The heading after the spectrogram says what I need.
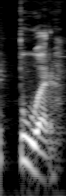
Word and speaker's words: poor: POOR को पढ़ते हैं पुअर, ऐसे पुअर, पूर मत पढ़ना, पुअर पढ़ देना इसको।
